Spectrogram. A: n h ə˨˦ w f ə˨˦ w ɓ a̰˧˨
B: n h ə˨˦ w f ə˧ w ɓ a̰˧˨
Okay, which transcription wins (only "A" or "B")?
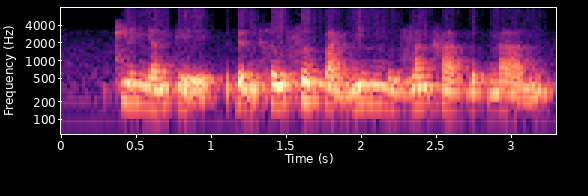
B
